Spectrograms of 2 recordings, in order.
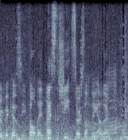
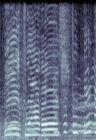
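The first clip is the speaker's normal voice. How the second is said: squeaky protesting sailors; 13 semitones higher, 5 dB louder than usual. Acted. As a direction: protest in silly high voices.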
